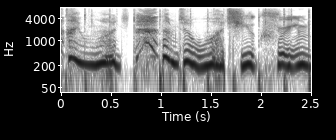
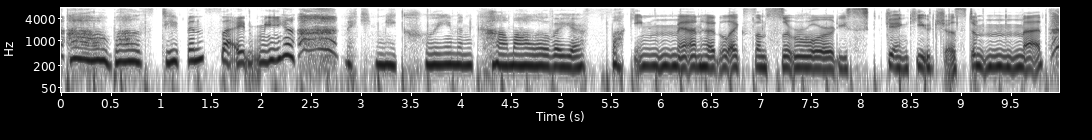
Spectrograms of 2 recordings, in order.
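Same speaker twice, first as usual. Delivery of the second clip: normal talking voice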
